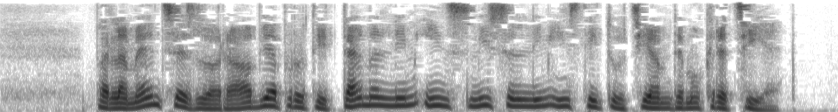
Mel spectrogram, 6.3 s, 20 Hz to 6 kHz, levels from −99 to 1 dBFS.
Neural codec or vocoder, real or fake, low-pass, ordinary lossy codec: none; real; 5.4 kHz; MP3, 24 kbps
